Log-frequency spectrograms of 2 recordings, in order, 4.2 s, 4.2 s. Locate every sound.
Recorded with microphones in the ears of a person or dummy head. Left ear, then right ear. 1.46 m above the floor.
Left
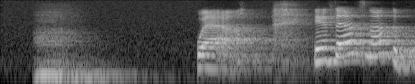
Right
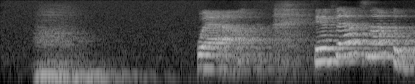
0.3 s a phone buzzing: 15° left (ahead or behind), 0.6 m
2.0 s a woman speaking: 45° left (ahead or behind), 0.6 m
